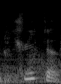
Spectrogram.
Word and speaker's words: Quick: Nous sommes donc chez Quick, ou plutôt chez Quick, comme le prononcent les Belges francophones.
